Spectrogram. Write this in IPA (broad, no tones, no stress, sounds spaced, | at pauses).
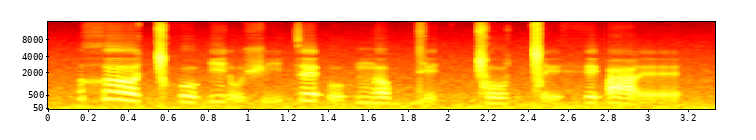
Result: x ʌː ǀʰ o ʔ i ɾ o̰ ʃ ḭ t̪ ɛ ʔ o̰ ʔ n̪ ʌ b d ḛ k ǀ o ǀ ḛ h e ʔ ʕ ɛ̰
